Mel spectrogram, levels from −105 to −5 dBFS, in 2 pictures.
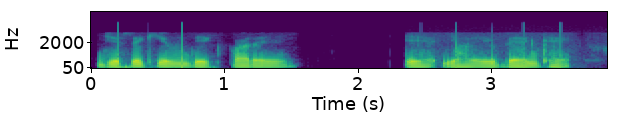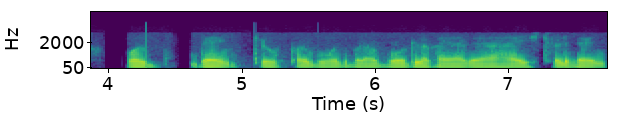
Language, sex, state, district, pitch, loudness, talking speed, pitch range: Hindi, male, Uttar Pradesh, Hamirpur, 110 Hz, -22 LUFS, 195 wpm, 105-115 Hz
